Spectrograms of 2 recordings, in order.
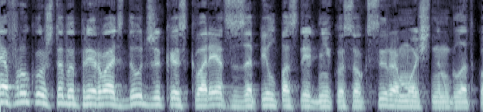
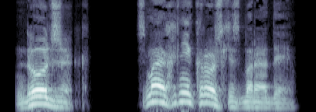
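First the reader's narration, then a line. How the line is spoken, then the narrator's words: Grumble. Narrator (Russian): проворчал первый кулак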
